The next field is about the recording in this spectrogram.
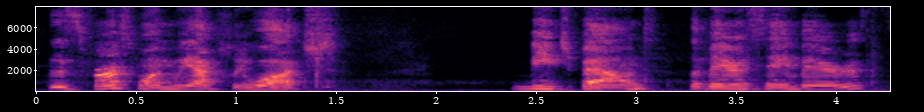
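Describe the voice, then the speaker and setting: A woman's voice: medium pitch, moderate pace, sharp tone, rough recording. A woman co-hosting a casual chat, chiming in with short remarks from farther away from the microphone. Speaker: co-host chiming in.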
